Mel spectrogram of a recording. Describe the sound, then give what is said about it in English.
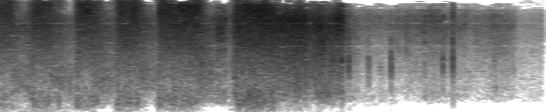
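Gunfire, including a high-powered rifle, recorded on a police body camera during a domestic disturbance call: many loud, harsh cracking shots in rapid succession, then fainter scattered pops as the burst dies away. “all of a sudden, the shooting began, as heard on this police body camera video”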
